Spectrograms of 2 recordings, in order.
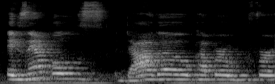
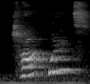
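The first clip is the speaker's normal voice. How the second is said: very high, rising squeak of disbelief; incredulous echo. Real, not acted. Commentator appalled by a grown man's baby talk, incredulous squeak.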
